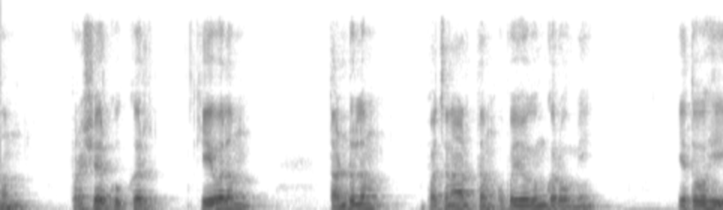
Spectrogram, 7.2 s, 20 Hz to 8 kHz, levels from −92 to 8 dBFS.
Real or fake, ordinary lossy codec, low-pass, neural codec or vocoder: real; none; 7.2 kHz; none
